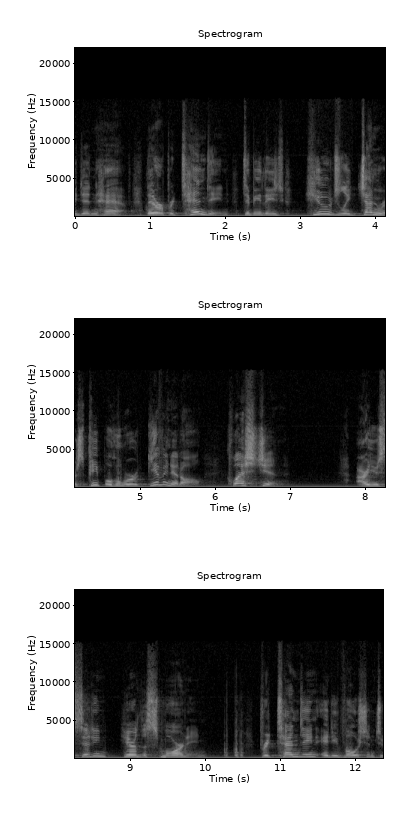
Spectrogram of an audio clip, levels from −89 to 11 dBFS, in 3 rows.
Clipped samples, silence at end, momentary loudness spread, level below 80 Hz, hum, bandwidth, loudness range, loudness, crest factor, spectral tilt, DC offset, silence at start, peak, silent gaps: under 0.1%; 0 s; 20 LU; -50 dBFS; none; 15.5 kHz; 2 LU; -33 LUFS; 20 dB; -2.5 dB/octave; under 0.1%; 0 s; -14 dBFS; none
